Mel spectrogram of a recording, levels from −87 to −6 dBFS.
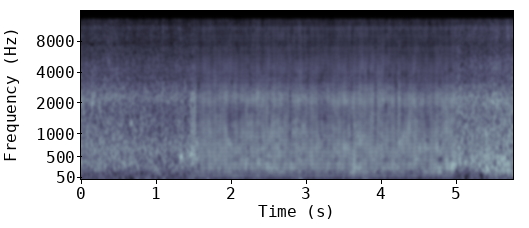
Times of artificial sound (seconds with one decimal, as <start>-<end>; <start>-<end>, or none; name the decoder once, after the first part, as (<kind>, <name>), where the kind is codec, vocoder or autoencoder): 1.5-5.0 (vocoder, BigVGAN v2)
